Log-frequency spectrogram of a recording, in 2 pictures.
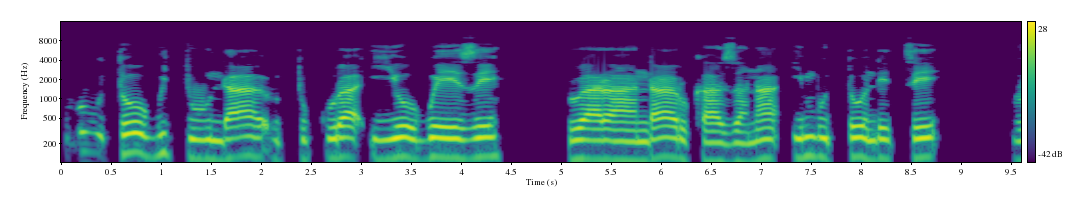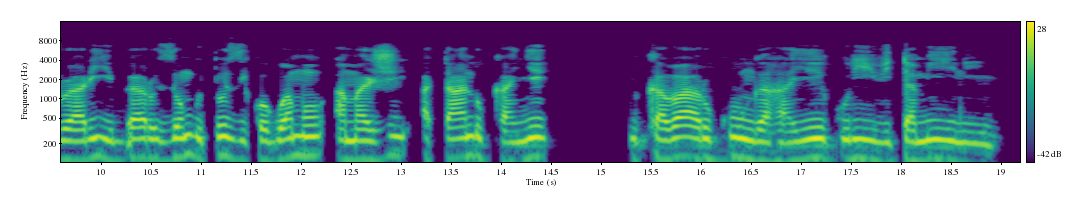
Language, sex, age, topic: Kinyarwanda, male, 36-49, agriculture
